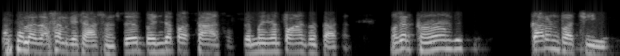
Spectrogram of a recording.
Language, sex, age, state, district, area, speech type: Kashmiri, male, 18-30, Jammu and Kashmir, Bandipora, rural, conversation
